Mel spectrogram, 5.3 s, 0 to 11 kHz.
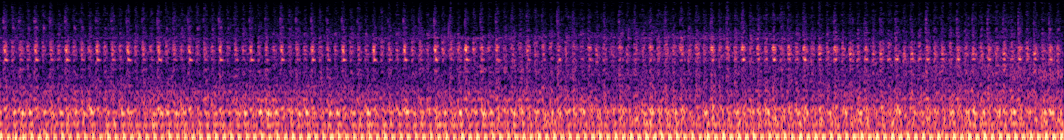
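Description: A 2011 Volvo S40 1.6 D2 diesel engine idling close up, a steady low rumble with a fast rhythmic knock that stays constant throughout.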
